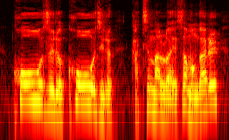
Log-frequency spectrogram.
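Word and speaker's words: 講ずる: 보통은 코즈르를 많이 쓰는 편. 둘 다 씁니다. 코즈르, 코즈르.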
